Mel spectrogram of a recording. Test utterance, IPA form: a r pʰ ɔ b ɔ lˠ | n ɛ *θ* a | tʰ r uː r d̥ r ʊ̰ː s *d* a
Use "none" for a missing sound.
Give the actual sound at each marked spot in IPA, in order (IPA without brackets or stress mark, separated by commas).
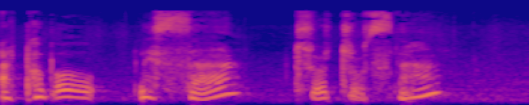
s, n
